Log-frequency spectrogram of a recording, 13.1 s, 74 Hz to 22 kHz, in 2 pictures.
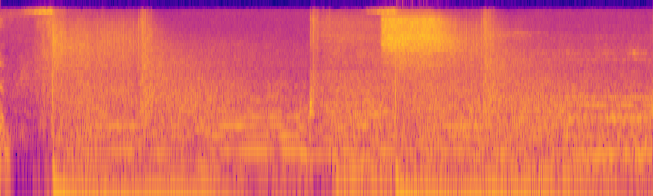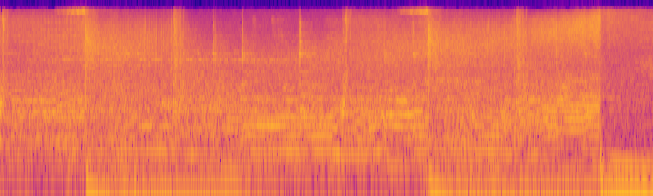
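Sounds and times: music with steady bass: 0.4s - 13.0s.

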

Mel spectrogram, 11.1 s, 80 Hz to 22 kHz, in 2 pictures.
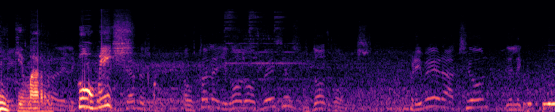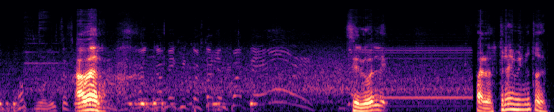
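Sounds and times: faint stadium crowd noise: 0.0s - 10.5s
man commentating: 4.2s - 9.5s.

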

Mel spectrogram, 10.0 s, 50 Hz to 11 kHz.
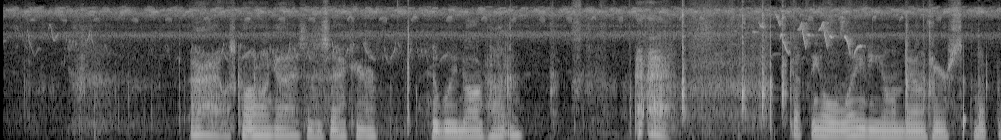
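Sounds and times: insects shrilling: 0.1s - 10.0s.

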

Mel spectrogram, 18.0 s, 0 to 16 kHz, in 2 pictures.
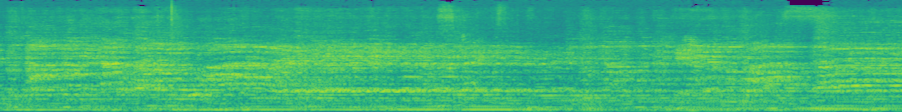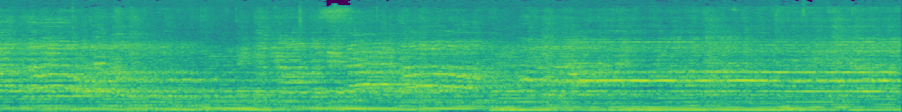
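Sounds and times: music with singing voices: 0.0s - 18.0s.

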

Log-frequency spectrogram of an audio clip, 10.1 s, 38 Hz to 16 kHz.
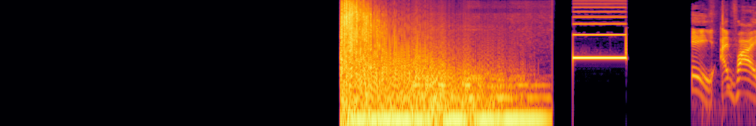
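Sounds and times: loud distorted noise blast: 4.5s - 7.4s
high censor bleep: 7.6s - 8.4s.

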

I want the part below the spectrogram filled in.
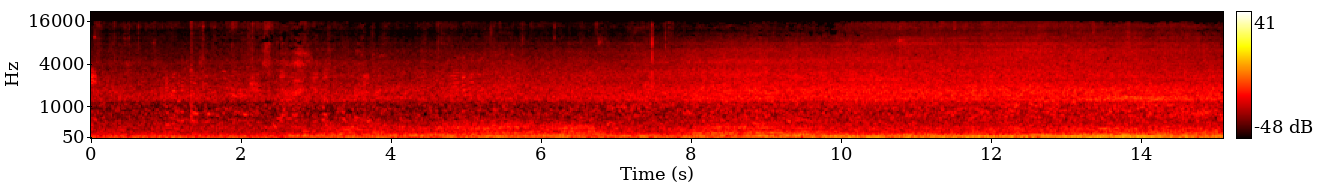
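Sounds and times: faint voices of passers-by: 0.0s - 15.0s
passing cars rumbling: 2.5s - 15.0s.

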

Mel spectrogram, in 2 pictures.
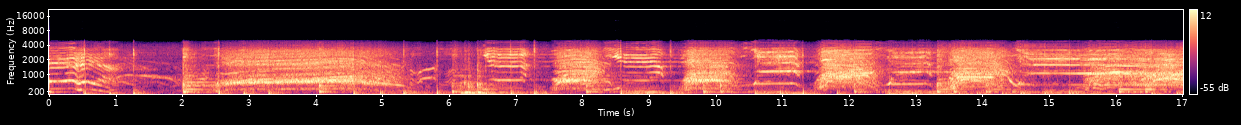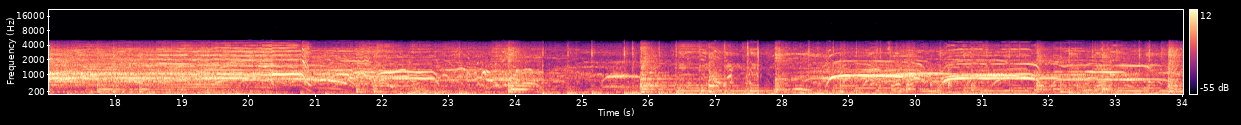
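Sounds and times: audience noise: 0.0s - 6.6s, 7.4s - 34.0s
live rock band: 0.0s - 34.0s.

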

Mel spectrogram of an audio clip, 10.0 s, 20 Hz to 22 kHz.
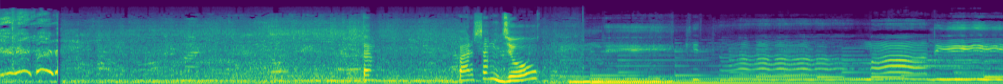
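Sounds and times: person laughing: 0.0s - 0.6s.

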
